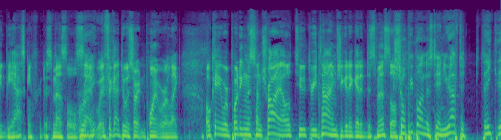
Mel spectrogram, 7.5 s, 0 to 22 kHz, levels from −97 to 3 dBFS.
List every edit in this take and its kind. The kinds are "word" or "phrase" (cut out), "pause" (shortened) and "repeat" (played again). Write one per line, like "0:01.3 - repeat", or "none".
none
